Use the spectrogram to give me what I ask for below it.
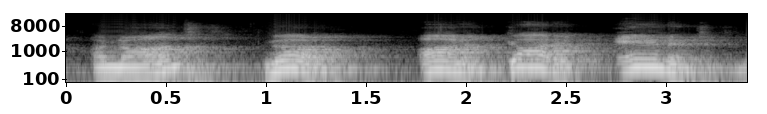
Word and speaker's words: Anand: my name the exact same way Anandi Malala Langham my hand goes up before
